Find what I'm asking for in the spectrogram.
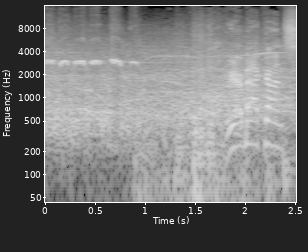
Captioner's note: whistle blowing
